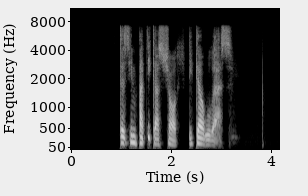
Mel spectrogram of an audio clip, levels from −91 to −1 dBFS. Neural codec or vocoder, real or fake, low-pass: codec, 16 kHz, 0.5 kbps, X-Codec, HuBERT features, trained on general audio; fake; 7.2 kHz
